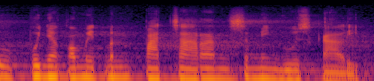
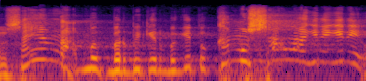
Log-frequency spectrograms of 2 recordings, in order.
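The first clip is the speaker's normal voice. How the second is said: raised voice in argument. Retold or imitated. Spouse arguing during a marriage conflict, raised voice. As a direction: argue your side hard, mock heated. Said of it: "Anda bersuara begitu".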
